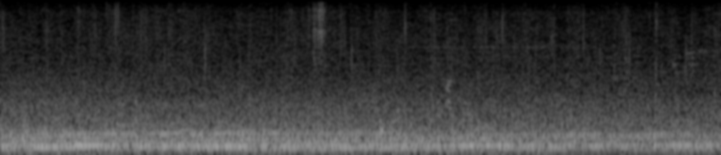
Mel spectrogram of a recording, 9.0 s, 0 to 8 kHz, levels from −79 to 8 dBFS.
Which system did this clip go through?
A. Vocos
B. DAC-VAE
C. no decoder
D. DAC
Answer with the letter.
C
